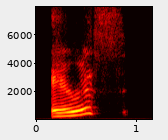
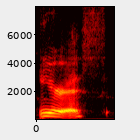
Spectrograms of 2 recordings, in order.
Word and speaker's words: Eris: It's supposed to be Eris with an A instead of Eris, which is how I always pronounced it because it's an E.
